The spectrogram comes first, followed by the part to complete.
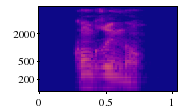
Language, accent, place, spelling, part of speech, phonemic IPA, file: French, France, Lyon, congrument, adverb, /kɔ̃.ɡʁy.mɑ̃/, LL-Q150 (fra)-congrument.wav
- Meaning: alternative form of congrûment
